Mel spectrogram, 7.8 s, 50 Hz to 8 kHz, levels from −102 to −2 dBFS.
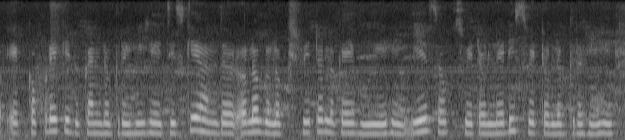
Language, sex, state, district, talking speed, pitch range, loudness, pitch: Hindi, female, Chhattisgarh, Raigarh, 170 wpm, 205-225 Hz, -37 LUFS, 210 Hz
